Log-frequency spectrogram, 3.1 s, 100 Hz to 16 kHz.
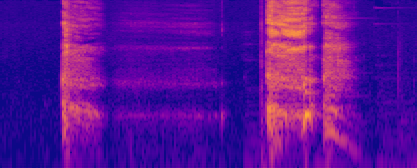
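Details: Coughing fit in an 18-year-old woman while smoking cannabis: three harsh, forceful coughs in two bursts separated by a brief rasping breath.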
